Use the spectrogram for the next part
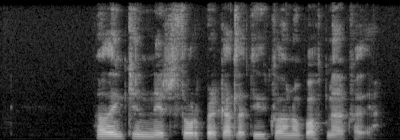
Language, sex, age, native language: Icelandic, male, 40-49, Icelandic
